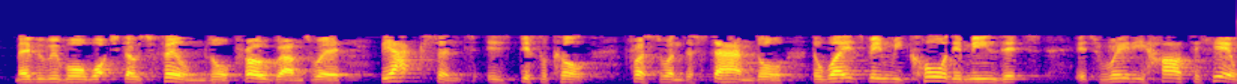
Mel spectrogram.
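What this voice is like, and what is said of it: Softened Welsh accent. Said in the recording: “my Welsh accent was a, a lot stronger then. I've kind of, it's been Essex and Portsmouthified over the years”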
